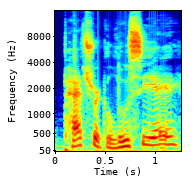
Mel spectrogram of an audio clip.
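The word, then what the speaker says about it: Patrick Lussier: was uh directed by patrick lucier i believe is how you pronounce it and he was also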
